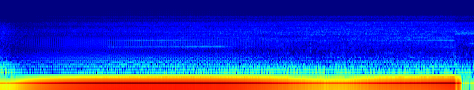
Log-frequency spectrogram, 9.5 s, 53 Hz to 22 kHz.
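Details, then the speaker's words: Artillery Sidewinder X4 Plus S1 3D printer running its resonance compensation calibration to reduce print ringing: a deep, steady hum swells and eases for about nine seconds, shaking everything, then stops cleanly. Normal calibration vibration. "Joe, the 3D printing professor was the one that told me about the the all the newer printers, I guess, have this test that they do in order to help get rid of ringing and such like that from the from the prints."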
